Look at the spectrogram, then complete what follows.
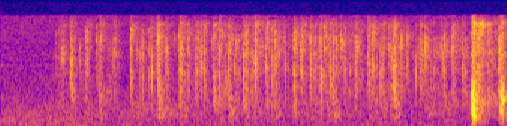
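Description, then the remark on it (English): Rapid, irregular clicking of a woman's fingers typing on a keyboard while she hosts a radio show, a steady patter of light keystrokes with a couple of sharper, louder taps near the end, without any talking. “You can hear little fingers typing away.”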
